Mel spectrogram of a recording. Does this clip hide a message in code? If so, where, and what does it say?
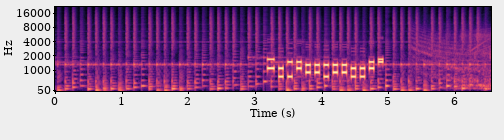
Yes: multi-frequency trunk signalling (R1, as on North American trunks) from 3.2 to 4.9 s, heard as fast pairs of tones, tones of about 70 ms. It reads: KP 27955455229 ST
